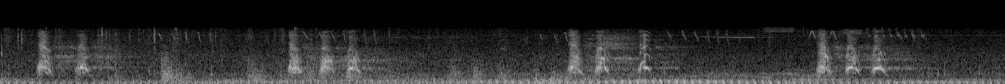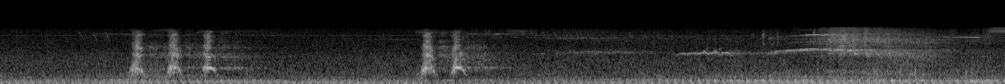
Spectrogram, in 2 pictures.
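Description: A horse whinnying in short calls, two or three pulses at a time, repeated every few seconds over a steady low rumble.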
